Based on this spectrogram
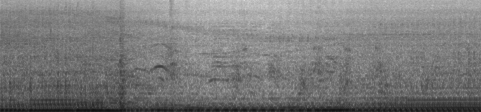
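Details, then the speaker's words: GMC Syclone pickup, driver holding steady throttle: low rumble turns lumpy and stumbly, beat breaking up under load; owner suspects bad distributor; misfire, cause unconfirmed. "I'm holding steady it's starting to stumble I think we definitely got an issue there"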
